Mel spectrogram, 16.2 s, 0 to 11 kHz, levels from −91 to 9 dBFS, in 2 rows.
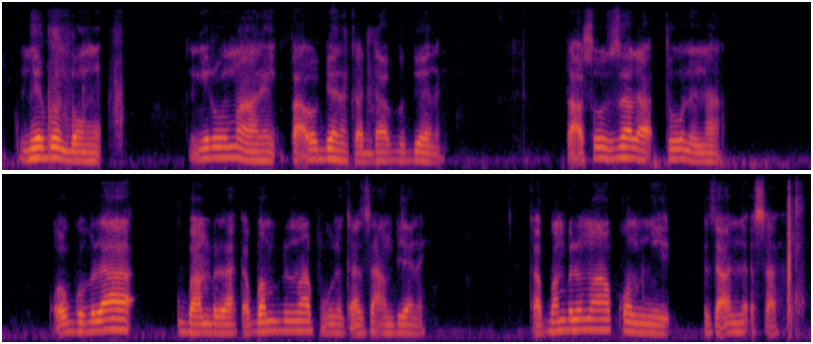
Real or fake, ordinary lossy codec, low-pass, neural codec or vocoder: fake; Opus, 16 kbps; 9.9 kHz; codec, 24 kHz, 3 kbps, HILCodec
